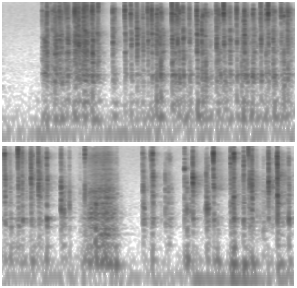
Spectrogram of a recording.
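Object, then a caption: Plastic computer keyboard. Long nails tap fast on the keys of a hollow black plastic computer keyboard lying on a wooden table. The result is a dense run of short, bright clicks and clatter with almost no ring. Near the end there is a brief softer, smeared swell, then more quick taps.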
